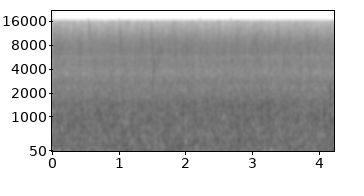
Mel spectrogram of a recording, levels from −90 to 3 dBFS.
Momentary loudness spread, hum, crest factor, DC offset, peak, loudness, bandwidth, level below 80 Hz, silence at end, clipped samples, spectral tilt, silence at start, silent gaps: 1 LU; none; 14 dB; under 0.1%; -10 dBFS; -23 LUFS; 16.5 kHz; -42 dBFS; 0 s; under 0.1%; -2 dB/octave; 0 s; none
